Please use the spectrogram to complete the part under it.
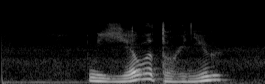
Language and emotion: Russian, positive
